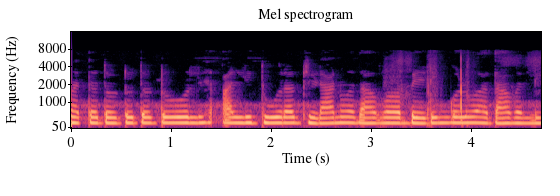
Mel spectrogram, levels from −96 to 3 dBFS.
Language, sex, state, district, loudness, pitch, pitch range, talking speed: Kannada, female, Karnataka, Belgaum, -15 LUFS, 215 Hz, 205-215 Hz, 155 wpm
